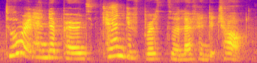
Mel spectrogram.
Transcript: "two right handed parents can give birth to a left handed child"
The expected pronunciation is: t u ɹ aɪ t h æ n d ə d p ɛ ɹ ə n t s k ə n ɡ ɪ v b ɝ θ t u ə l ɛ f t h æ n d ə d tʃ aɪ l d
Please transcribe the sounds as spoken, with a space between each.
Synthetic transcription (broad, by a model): t u ɹ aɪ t h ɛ n d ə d p ɛ ɹ ə n t s k ə n ɡ ɪ v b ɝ s t u ə l ɛ f t h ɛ n d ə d tʃ aɪ l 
